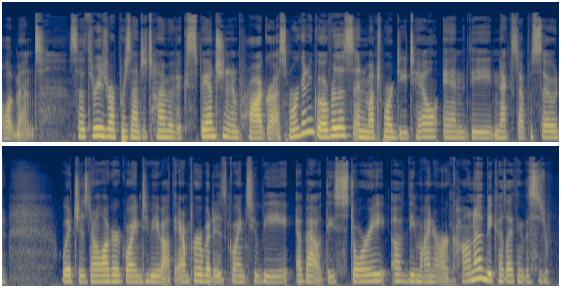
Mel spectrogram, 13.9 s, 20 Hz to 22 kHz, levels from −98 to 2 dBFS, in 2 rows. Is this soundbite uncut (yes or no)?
yes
